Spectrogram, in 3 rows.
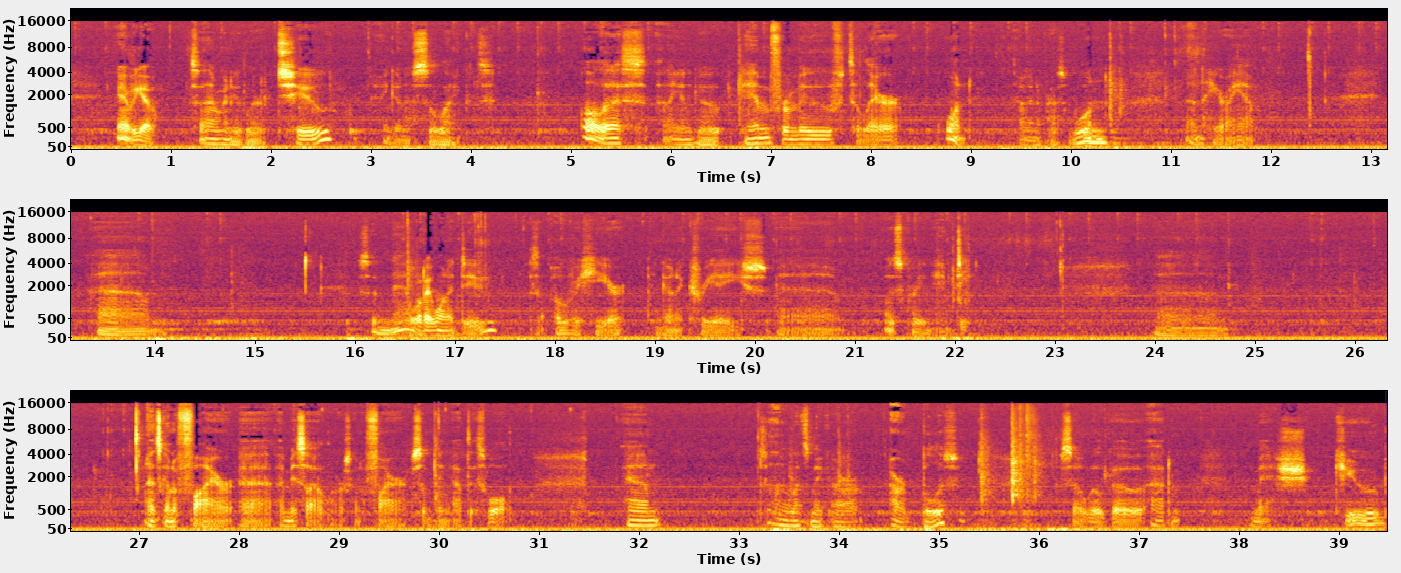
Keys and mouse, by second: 2.3 2, 4.1 b, 6.7 m, 10.4 1, 11.0 middle click, 16.6 KP_7, 19.1 click, 22.0 shift+a, 28.0-29.8 middle drag, 34.0 KP_7, 35.8 shift+a.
